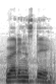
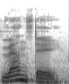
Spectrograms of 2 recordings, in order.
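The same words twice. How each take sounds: First: "Wednesday" as WED-nes-day; mispronounced Wednesday. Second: "Wednesday" as WENZ-day; British pronunciation. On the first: Acted. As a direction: sound the D in "Wednesday". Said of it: "not Wednesday". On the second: Shown as a demonstration. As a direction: silent first D in "Wednesday". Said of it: "It's Wednesday".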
